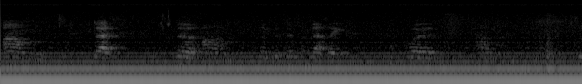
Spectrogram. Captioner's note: speaking off mic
